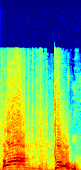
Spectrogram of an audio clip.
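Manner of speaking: sharp high shriek then shouted go; high excited yell. Real, not acted. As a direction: yelp and push forward. Sudden attack in game.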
